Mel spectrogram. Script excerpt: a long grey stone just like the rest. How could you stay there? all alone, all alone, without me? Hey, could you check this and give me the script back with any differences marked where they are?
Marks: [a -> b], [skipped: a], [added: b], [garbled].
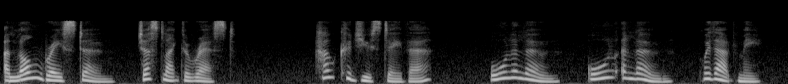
a long grey stone just like the rest. How could you stay there? all alone, all alone, without me?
